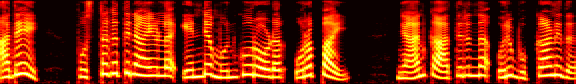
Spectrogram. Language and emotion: Malayalam, surprised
